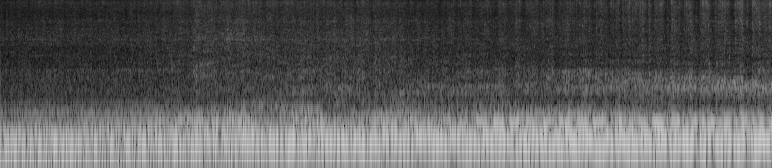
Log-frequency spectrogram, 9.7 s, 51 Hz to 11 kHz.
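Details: Silverado with swapped L92 (LS3) from a 2008 Escalade, T56 Magnum and Texas Speed LS3 Stage 2 cam, some base tuning done; deep lumpy choppy idle swelling with a couple of light revs, healthy.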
